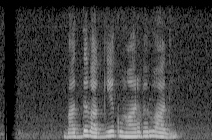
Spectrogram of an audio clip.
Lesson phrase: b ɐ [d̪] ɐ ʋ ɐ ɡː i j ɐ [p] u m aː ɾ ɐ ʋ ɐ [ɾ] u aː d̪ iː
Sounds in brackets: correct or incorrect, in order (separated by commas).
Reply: incorrect, incorrect, correct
